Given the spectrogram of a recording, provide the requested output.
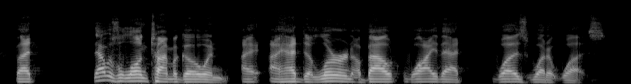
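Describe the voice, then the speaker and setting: Speaking with an American accent, a man talks at a fairly slow pace with medium pitch and ordinary pitch variation. The sound is dry and close with no echo. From United States. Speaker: media expert and speaker. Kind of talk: interview conversation. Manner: animated.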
